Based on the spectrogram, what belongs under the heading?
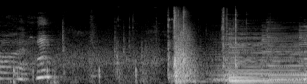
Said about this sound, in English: So this is Fran Reynolds closing the door at G Marshall House.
